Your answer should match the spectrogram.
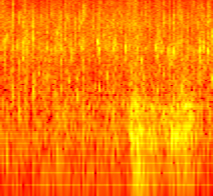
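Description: Water running steadily from a garden hose and trickling and splashing onto a fish-cleaning bench as fish are rinsed, a little louder for a moment about a second and a half in.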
